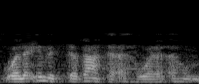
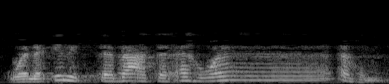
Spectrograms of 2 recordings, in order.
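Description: First: The vowel before the hamza is cut short. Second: The vowel before the hamza is held long. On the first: The speaker calls it wrong. "ما تقولش" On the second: The speaker calls it right. "لا"

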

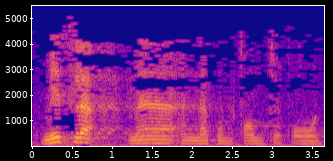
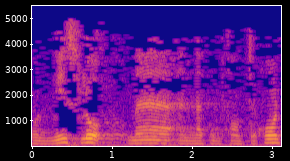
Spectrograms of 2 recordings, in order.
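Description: First: The word mithl ends with an a vowel. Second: The word mithl ends with a u vowel. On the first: The phrase describes the state of the pronoun before it. "فجاءت قراءة الجمهور بذلك بالنصب فيها" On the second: The phrase describes the word truth. "كأنه وصف للحق الذي من عند الله سبحانه"

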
